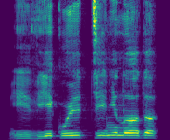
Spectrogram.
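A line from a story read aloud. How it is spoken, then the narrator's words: Loud laughter. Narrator (Russian): расхохотался Гомес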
